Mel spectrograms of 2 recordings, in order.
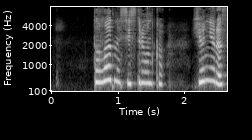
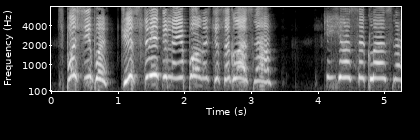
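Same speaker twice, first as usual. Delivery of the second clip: put-on higher, louder girlish outrage; indignant schoolgirls; 6 semitones higher, 3 dB louder than usual. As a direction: pile on the rude boy together. Girls gang up on bully.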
